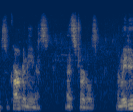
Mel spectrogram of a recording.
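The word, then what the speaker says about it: Carbonemys: recipe to do the Carbo Enemus saddle. Is that what it is? Carbonemus, I think is how it's pronounced, because there's not an extra E. So Carbonemus, that's turtles.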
